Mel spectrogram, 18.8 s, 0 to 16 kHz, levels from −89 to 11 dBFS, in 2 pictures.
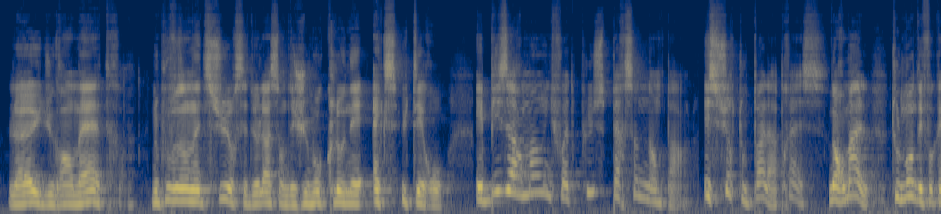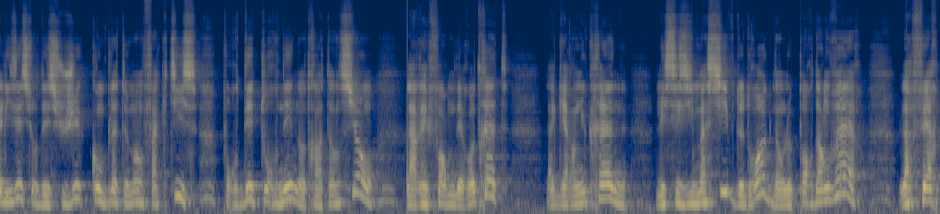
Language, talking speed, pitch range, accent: French, 205 wpm, 135-195 Hz, French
